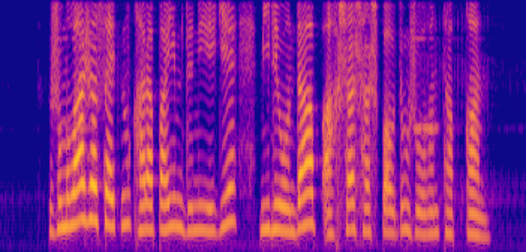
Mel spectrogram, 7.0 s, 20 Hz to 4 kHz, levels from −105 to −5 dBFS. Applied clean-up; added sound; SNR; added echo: neural mask model DeepFilterNet 3.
